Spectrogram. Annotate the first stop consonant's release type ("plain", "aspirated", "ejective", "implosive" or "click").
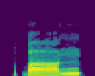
implosive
